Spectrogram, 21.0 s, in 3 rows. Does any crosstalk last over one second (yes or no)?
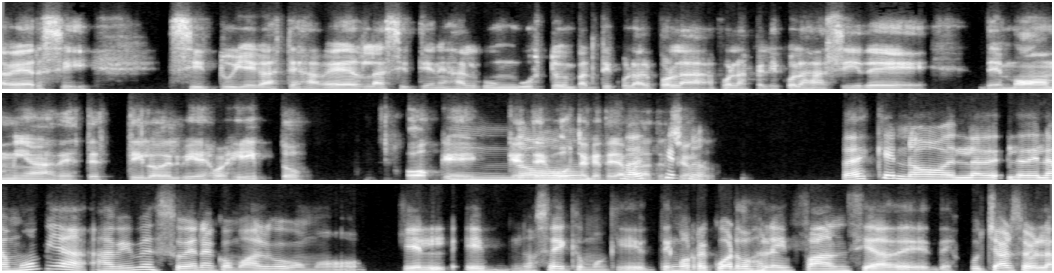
yes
